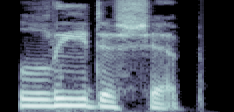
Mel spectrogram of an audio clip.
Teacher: le der ship le-der-ship le der ship le-der-ship Stress le and keep ship soft. · Stress lee and keep ship soft.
